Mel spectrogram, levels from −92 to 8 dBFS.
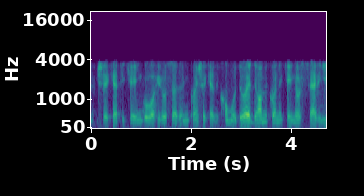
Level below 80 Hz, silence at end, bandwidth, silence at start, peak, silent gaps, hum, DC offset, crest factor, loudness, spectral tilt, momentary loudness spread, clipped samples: -64 dBFS; 0 s; 4 kHz; 0 s; -10 dBFS; none; none; under 0.1%; 20 dB; -30 LUFS; -1.5 dB/octave; 12 LU; under 0.1%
